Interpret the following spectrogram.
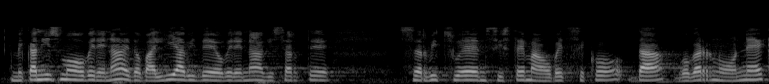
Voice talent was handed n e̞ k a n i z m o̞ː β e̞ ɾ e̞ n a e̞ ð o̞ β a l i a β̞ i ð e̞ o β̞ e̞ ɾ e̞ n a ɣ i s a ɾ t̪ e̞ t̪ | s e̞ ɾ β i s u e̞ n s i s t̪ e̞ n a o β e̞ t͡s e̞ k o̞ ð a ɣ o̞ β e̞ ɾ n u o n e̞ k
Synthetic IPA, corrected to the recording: m e̞ k a n i z m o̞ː β e̞ ɾ e̞ n a e̞ ð o̞ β a l i a β̞ i ð e̞ o β̞ e̞ ɾ e̞ n a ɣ i s a ɾ t̪ e̞ | s e̞ ɾ β i t͡s u e̞ n s i s t̪ e̞ m a o β e̞ t͡s e̞ k o̞ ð a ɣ o̞ β e̞ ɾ n u o n e̞ k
